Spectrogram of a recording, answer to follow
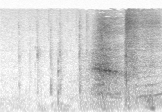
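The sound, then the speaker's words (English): Soft, irregular keyboard clicks tap away for under a second, then a louder burst of rustling noise with a faint rising tone takes over. No one speaks. “And you can hear the typing.”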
